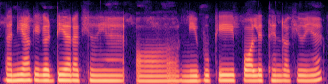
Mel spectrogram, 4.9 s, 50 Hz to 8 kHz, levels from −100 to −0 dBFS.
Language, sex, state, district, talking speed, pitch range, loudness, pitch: Hindi, female, Punjab, Kapurthala, 160 wpm, 180-190 Hz, -15 LUFS, 185 Hz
